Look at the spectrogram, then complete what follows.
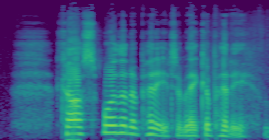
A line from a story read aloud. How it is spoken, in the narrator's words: Moist murmured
